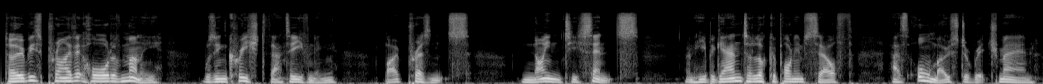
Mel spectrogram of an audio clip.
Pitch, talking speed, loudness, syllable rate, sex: 115 Hz, 145 wpm, -18 LUFS, 4.8 syllables/s, male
